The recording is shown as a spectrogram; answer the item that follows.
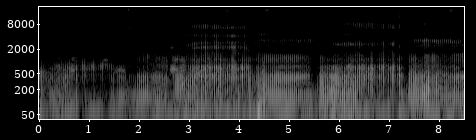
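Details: Purring from an elderly cat, a low rough rumble broken by short pauses near one, four and a half and seven seconds, with some hissy higher noise over it.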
